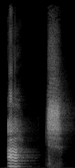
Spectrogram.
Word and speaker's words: catch: The T is silent. Catch catch.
